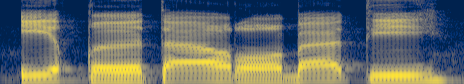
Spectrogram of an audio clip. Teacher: Dilafalkan dengan pantulan yang karakternya kurang tebal. Nah, qof itu termasuk ke dalam huruf yang tebal, Bunda.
